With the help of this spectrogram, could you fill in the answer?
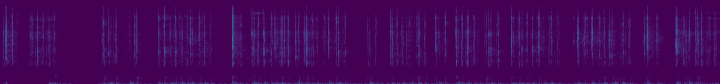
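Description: Index fingertips tap one key at a time on a full-size black plastic HyperX Alloy Core gaming keyboard with square plastic keycaps and a foam-modded, foam-dampened case. The result is a steady, rapid stream of short, deep, muted clacks with a light bright click on top and no lingering ring. The typing pauses briefly near the start and dips a few times along the way.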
